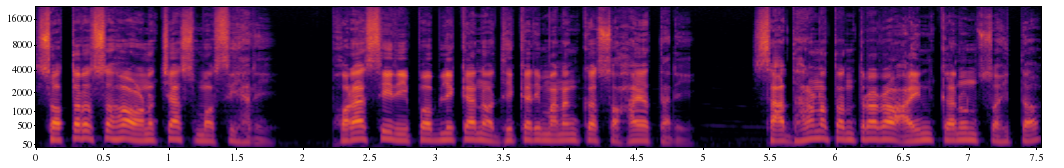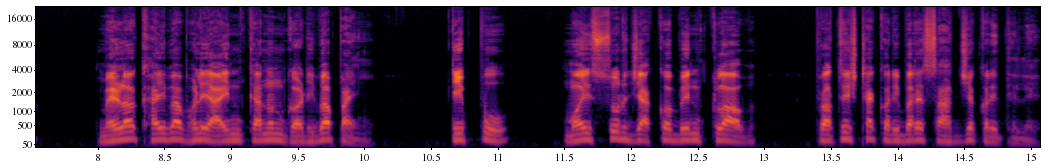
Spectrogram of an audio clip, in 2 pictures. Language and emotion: Odia, neutral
